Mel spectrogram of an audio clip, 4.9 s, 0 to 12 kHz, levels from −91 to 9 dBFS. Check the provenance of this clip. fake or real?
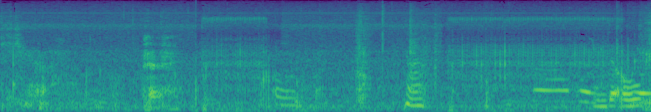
real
